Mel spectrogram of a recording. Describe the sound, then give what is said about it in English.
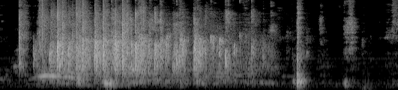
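An audience at a poetry event applauds with a lively burst of clapping that fades into a few scattered claps. “Let's have another round of applause for Alexa.”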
